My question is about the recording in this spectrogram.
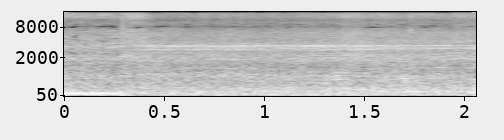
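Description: Steady low background rumble with no speech, like outdoor traffic noise, and a faint thin high-pitched tone that comes in shortly after the start.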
